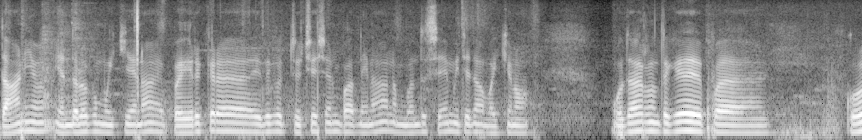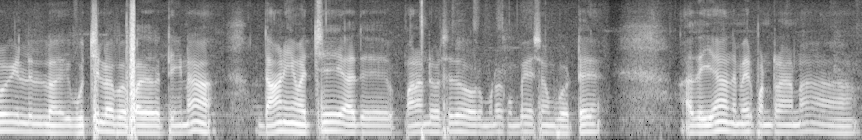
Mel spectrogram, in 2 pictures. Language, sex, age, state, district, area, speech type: Tamil, male, 18-30, Tamil Nadu, Kallakurichi, urban, spontaneous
